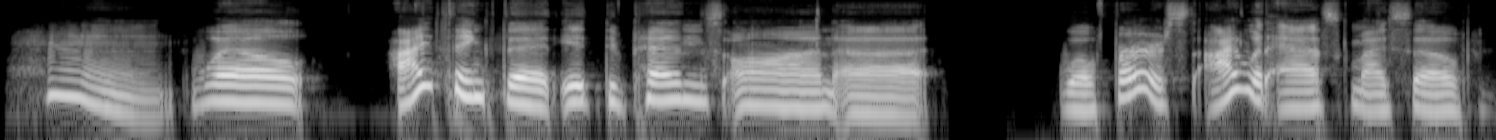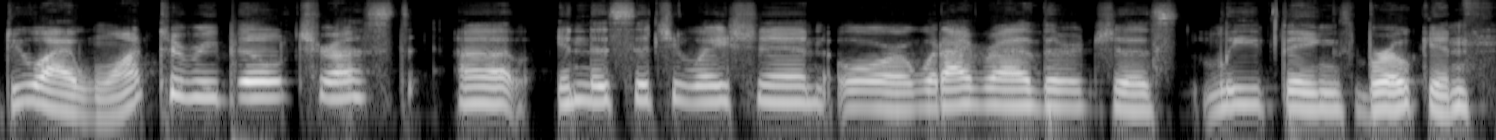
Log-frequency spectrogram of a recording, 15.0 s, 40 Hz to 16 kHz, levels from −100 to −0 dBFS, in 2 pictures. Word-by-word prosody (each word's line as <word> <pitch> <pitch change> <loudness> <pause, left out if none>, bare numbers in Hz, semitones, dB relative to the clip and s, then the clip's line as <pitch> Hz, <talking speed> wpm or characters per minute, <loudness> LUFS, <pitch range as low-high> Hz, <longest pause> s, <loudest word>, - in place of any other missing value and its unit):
Hmm. 170 - -5
Well, 200 -1 +5 0.4
I 370 - +6
think 270 -10 +2
that 190 -5 +6
it 205 0 +1
depends 220 +1 +1
on, 170 -3 0
uh 130 -3 -1 0.7
well 150 -1 -1
1st 280 +8 +1
I 345 - +3
would 230 -10 +1
ask 165 0 -3
myself, 145 -2 -3 0.2
"Do 205 +3 -3
I 155 -7 +5
want 120 0 -4
to 285 -2 -2
rebuild 245 0 +3
trust, 245 0 -3 0.2
uh, 195 -1 0 0.2
in 195 +4 -4
this 205 -1 -1
situation 205 -2 -4
or 165 -2 -1
would 165 +2 -2
I 180 +1 +4
rather 175 -2 0
just 155 -3 -5
leave 175 +5 -6
things 155 -2 -1
broken 160 +1 +2
180 Hz, 130 wpm, -23 LUFS, 160-215 Hz, 0.7 s, I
